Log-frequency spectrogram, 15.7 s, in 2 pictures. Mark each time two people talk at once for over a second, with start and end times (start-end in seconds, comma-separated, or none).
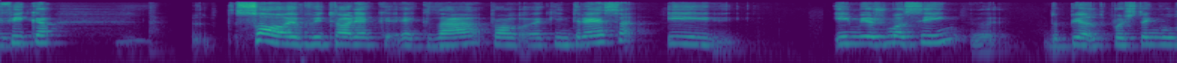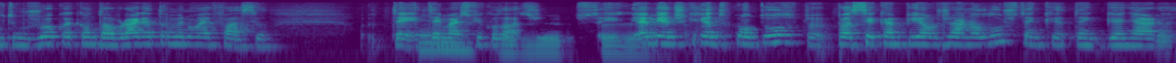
10.6-12.4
